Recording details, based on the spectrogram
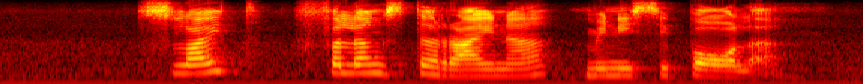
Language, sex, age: Afrikaans, female, 18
